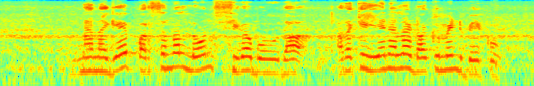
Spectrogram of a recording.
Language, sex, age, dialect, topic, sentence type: Kannada, male, 18-24, Coastal/Dakshin, banking, question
